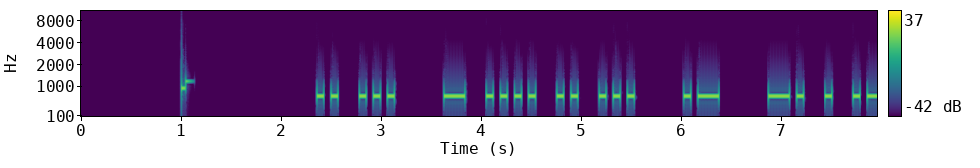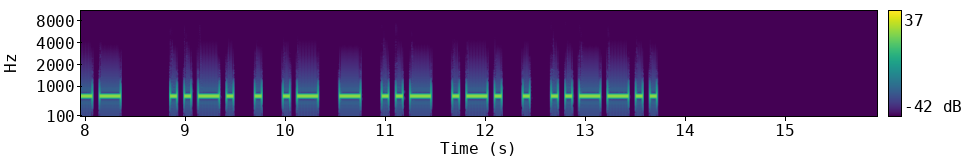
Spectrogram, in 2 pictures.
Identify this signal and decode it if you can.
Morse code, heard as a keyed tone, about 17 wpm, 700 Hz. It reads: IS THIS A NEW FEATURE?
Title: Sentences from Top 1000 Words - Review Part 5 - 17wpm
